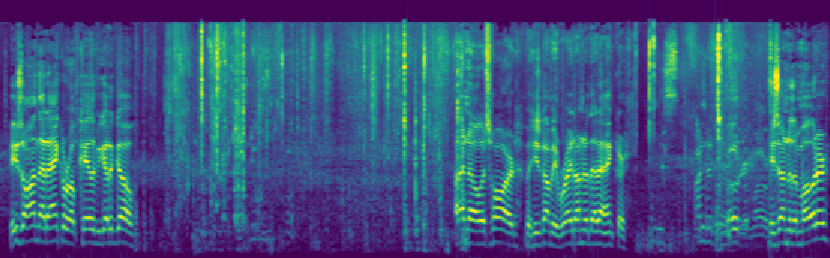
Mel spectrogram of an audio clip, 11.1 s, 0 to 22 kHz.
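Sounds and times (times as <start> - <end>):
wind and water hiss: 0.0 - 11.0
light clicks and knocks: 1.8 - 6.3.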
